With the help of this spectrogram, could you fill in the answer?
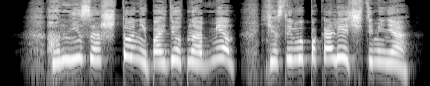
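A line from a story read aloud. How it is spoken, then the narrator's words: Girl shouting. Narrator (Russian): закричала девушка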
